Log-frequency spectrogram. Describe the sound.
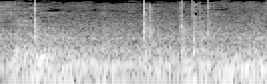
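Typing on a computer keyboard to insert words into a text, a few faint, scattered key clicks over a steady background hiss, with a voice talking.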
